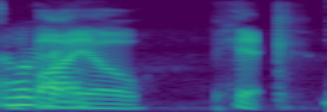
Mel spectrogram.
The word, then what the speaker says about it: biopic: So it divides, the syllables divide between the O and the P. So it's biopic.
